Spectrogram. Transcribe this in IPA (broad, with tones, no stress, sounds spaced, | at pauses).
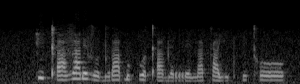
k i˦ kʼ a˨˦ z a˦ ɾ ɪ˨ z ʊ˨ d ʊ˦ ɾ a˦ ɓ ʊ˦ kʷ a˦ kʼ a˨ d ɛ˨ r e˨ n a˦ k a˨ j i˨ pʰ i˦ kʰ oː˦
